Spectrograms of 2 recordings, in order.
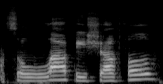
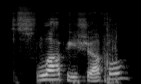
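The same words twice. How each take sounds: First: Slowly savoring each word; slow drawn-out repeat. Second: Said in the usual way. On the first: Shown as a demonstration. Reader repeating the card shuffle's name, slowly drawn out. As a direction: stretch out sloppy shuffle, lingering on shuffle.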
